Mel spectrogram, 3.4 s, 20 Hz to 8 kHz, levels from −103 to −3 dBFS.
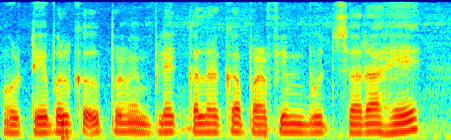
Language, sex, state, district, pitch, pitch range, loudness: Hindi, male, Arunachal Pradesh, Papum Pare, 135 Hz, 130-135 Hz, -17 LUFS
